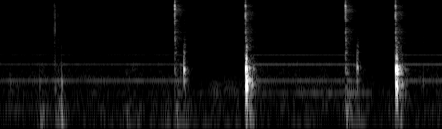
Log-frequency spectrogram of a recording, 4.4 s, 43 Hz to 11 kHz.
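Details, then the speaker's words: Optim 270 CB radio, speaker with squelch closed: faint steady hum with switch clicks, from the built-in transformer putting background hum on the speaker; transformer hum in speaker. "это их проблема. Проблема трансформатора, который стоит здесь и даёт фон на динамик. От этого никак не избавиться, поэтому все уже смирились."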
